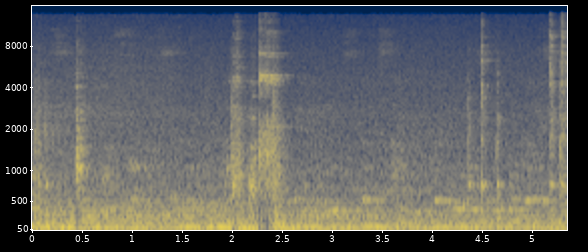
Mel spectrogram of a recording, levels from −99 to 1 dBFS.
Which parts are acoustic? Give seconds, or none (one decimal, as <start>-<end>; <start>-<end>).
0.0-5.4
